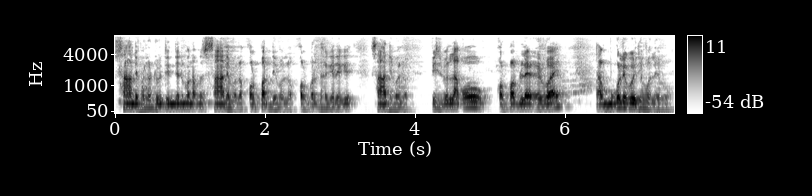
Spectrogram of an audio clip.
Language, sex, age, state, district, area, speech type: Assamese, male, 45-60, Assam, Sivasagar, rural, spontaneous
